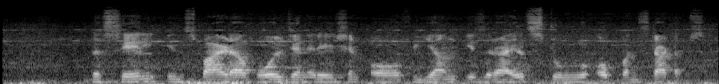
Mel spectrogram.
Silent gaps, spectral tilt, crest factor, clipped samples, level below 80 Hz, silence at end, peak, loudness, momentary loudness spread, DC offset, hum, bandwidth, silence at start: none; -4.5 dB/octave; 18 dB; under 0.1%; -30 dBFS; 0 s; -2 dBFS; -19 LUFS; 13 LU; under 0.1%; none; 15.5 kHz; 0.05 s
